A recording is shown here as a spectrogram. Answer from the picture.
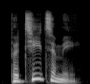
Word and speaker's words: petit: Well, if petit is followed by a word that starts with a vowel, like amii, that silent t suddenly jumps back to life to link the words. So, it becomes petite.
